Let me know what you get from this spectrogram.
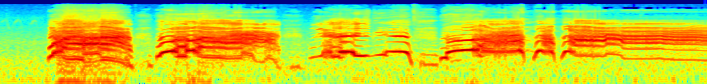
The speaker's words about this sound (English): Nothing much happened till we went over to the running track and saw a naked guy running around and screaming.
